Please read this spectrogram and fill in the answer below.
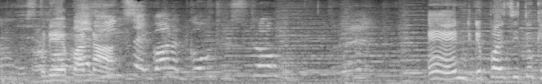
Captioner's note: speaking German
